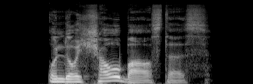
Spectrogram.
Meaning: strong/mixed nominative/accusative neuter singular superlative degree of undurchschaubar
- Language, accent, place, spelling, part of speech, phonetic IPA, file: German, Germany, Berlin, undurchschaubarstes, adjective, [ˈʊndʊʁçˌʃaʊ̯baːɐ̯stəs], De-undurchschaubarstes.ogg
